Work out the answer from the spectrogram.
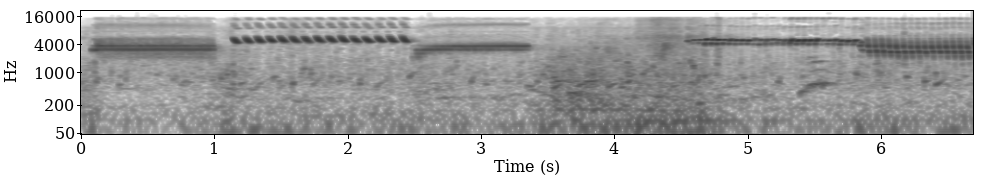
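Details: Canary song built from separate tours: a steady buzzy trill, a higher pulsed phrase, a short low roll, then a bright high trill and a final dense rattling roll.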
